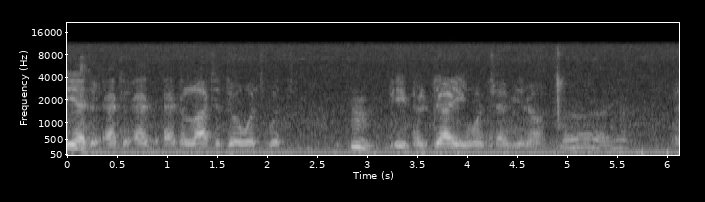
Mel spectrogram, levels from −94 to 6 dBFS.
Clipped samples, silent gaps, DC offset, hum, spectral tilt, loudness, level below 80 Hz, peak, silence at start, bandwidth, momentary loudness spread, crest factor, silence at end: under 0.1%; none; under 0.1%; none; -5.5 dB/octave; -31 LUFS; -52 dBFS; -12 dBFS; 0 s; 12 kHz; 14 LU; 18 dB; 0 s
